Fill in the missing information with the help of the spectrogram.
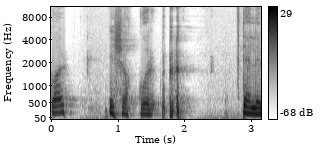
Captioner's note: clears throat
